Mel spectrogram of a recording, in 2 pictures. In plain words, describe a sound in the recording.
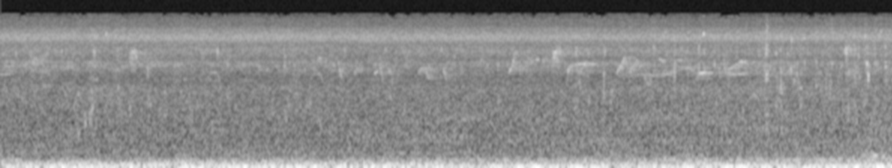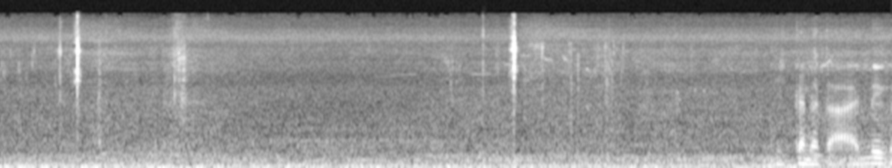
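Wind rumbles steadily against the microphone outdoors.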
